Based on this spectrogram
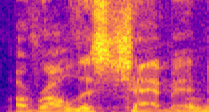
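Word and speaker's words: Aroldis Chapman: Araldus Chapman. – Araldus Chapman. I think that's how you say it. – Yeah.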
